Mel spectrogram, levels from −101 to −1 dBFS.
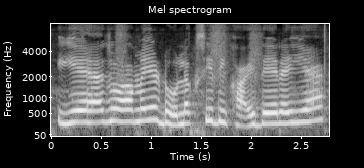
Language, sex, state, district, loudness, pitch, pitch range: Hindi, female, Uttar Pradesh, Shamli, -12 LUFS, 285 Hz, 260-310 Hz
